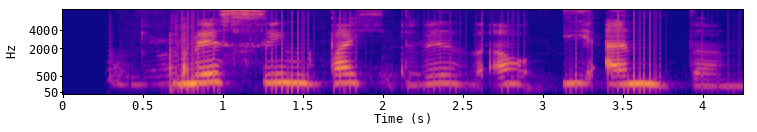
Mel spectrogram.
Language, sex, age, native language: Icelandic, female, 9, Icelandic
